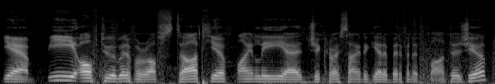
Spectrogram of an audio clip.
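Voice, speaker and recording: A man's voice: mid-range voice, fast talker, clean tone. A man casting a live esports match, chatty and jokey, with self-deprecating asides. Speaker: esports caster. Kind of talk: live game commentary.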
